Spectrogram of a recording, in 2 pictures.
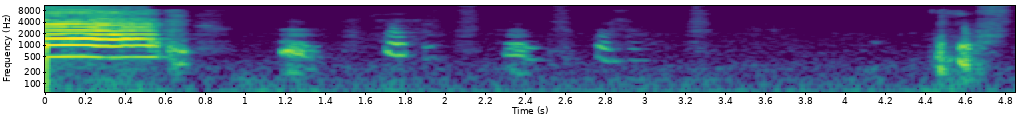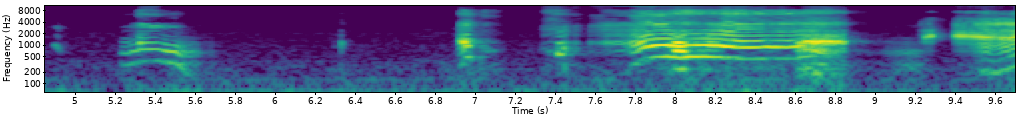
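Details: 4-month-old baby boy twitching and making noises in his sleep: brief cries and soft whimpers with pauses, face looking about to cry, but he keeps sleeping without waking; infant crying and whimpering during sleep.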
